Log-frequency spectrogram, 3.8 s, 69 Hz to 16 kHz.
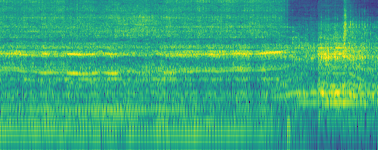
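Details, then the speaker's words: HEIMERDINGER LB183 cordless angle grinder on first speed; high, steady whirr with thin rough edge fading as it spools down: bearing noise. "Excellent. And then there's the bearing noise. Did you hear that?"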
